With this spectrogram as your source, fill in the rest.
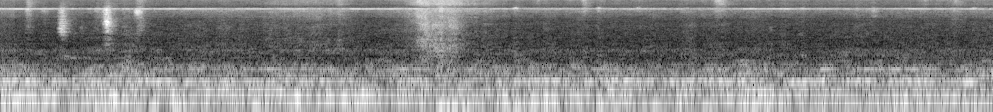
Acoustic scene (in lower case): elevator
